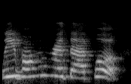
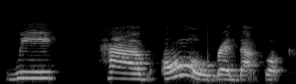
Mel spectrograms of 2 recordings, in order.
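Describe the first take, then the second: First: Said in the usual way. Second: Contraction spelled out slowly; each word apart, unhurried; slow, separate words. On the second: Shown as a demonstration. Teacher showing the full form slowly.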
